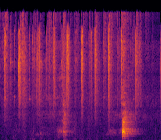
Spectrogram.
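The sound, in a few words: restless little dog barking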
